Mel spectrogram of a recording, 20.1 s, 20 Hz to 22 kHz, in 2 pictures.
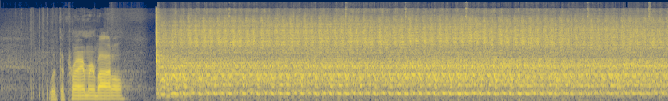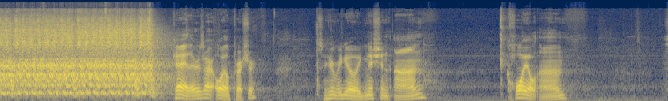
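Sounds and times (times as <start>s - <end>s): engine cranked by starter: 2.4s - 12.7s.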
